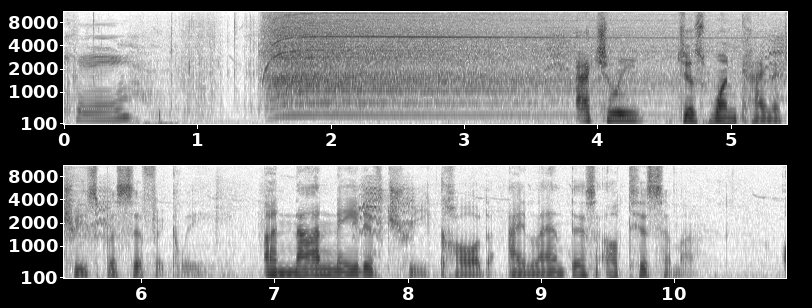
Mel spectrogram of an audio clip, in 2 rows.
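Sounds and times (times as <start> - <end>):
speech: 0.1 - 0.8, 3.8 - 10.2
power drill running: 1.4 - 5.6.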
